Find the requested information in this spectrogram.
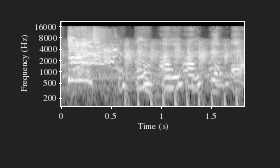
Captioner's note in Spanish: motor y golpes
